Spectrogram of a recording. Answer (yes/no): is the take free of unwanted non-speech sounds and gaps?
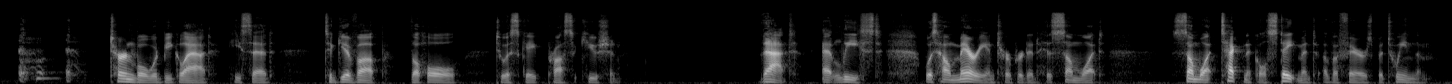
no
